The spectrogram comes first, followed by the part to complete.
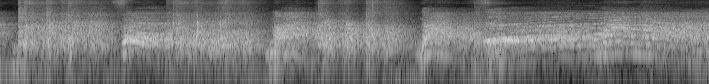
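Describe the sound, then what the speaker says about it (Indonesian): A school class of ninth graders performs a tepuk semangat clapping chant in a classroom, with loud rhythmic bursts of clapping and thumps alternating with the group's chanted voices, close and energetic. "Kita mau tepuk semangat dulu."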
